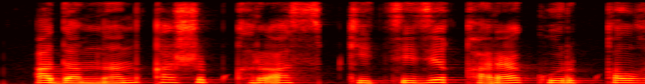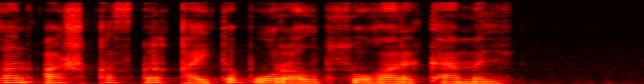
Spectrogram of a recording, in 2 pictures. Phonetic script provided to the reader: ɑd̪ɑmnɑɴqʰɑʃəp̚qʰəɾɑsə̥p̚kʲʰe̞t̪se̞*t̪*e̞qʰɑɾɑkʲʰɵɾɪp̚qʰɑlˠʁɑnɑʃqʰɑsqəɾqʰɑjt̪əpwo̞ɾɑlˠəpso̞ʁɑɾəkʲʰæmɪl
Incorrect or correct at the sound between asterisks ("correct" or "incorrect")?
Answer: incorrect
